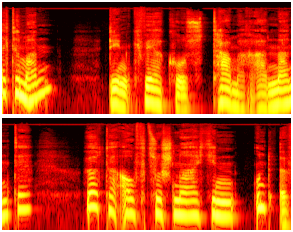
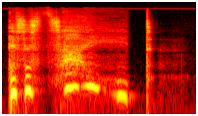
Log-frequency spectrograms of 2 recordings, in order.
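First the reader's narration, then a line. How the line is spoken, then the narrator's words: Rustling leaves whispering. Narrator (German): wisperten die Blätter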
